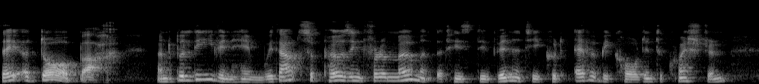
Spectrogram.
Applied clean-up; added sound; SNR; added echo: none; none; none; none.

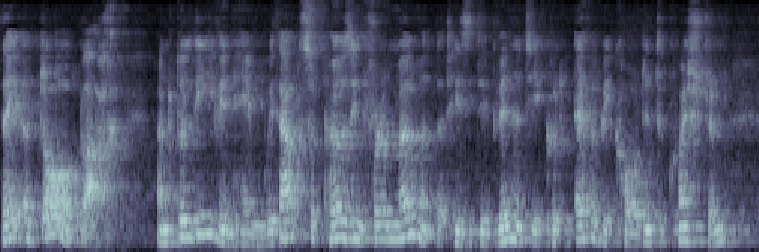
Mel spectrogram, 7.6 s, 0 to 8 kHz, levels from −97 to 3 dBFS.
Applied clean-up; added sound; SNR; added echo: none; none; none; reverberation time 0.9 s.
